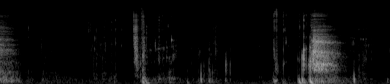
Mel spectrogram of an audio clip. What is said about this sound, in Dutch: Ik drink gewoon water, niet zo bijzonder. Wacht, ik ga nog even een slok nemen. Hij is al bijna op, nu al.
